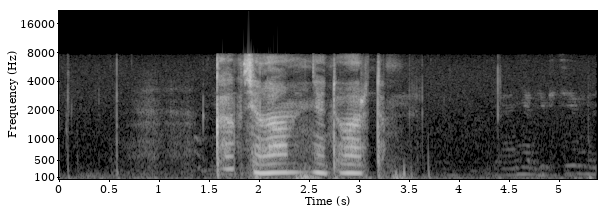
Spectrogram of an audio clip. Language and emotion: Russian, sad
